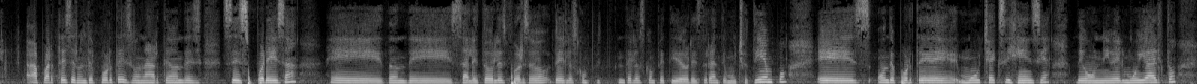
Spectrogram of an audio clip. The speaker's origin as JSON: {"language": "Spanish", "country": "Colombia", "said": "creo que como muchos colombianos"}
